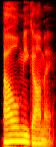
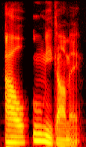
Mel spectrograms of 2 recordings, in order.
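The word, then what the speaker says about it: アオウミガメ: sea turtles Japanese name I called it all me gummy and I was focused on the owl part of that I got that right I swallowed a syllable in there though the correct name for this species is actually a luma gommi I sincerely apologize so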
